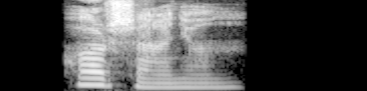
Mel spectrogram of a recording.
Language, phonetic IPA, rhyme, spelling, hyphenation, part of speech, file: Hungarian, [ˈhɒrʃaːɲɒn], -ɒn, harsányan, har‧sá‧nyan, adverb, Hu-harsányan.ogg
- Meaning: stentoriously, uproariously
